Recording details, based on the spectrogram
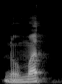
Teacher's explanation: Nah, mat ini harus ditahan karena ada tasydid.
